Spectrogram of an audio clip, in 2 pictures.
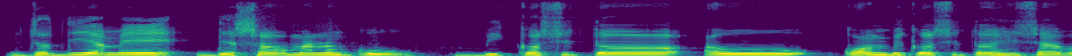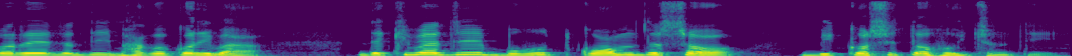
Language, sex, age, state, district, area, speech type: Odia, male, 18-30, Odisha, Bhadrak, rural, spontaneous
